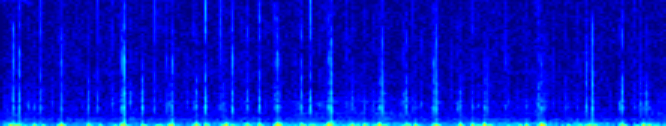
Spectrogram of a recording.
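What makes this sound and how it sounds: Fingernails tap the surface of a hollow, inflated synthetic leather soccer ball held close to the mic. About thirty quick, deep, hollow thumps fall in an uneven rhythm, each dying away almost instantly, with a faint bright click on some taps.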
